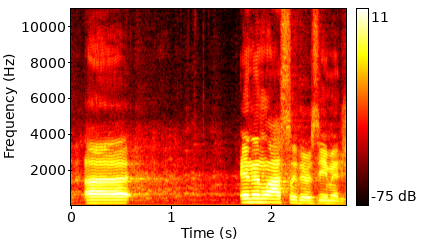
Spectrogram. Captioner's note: audience laughs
